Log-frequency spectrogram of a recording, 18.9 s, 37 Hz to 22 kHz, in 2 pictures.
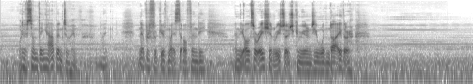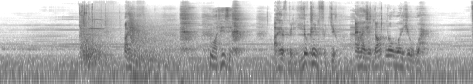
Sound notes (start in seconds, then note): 11.0 door opening; 12.9 Cor pants distressingly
